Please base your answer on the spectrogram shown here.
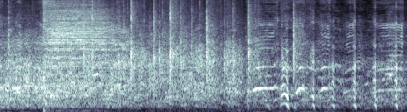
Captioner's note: laughter; laughter and applause; cymbal crashes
